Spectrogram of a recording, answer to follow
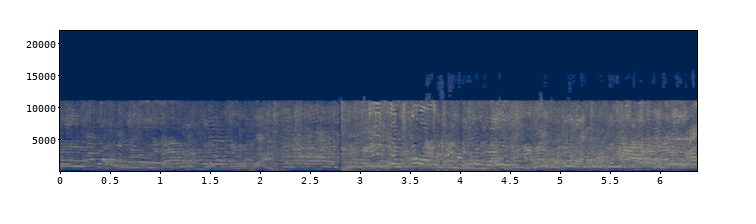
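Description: A celebrating crowd of many voices shouting over one another, getting louder about three seconds in.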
